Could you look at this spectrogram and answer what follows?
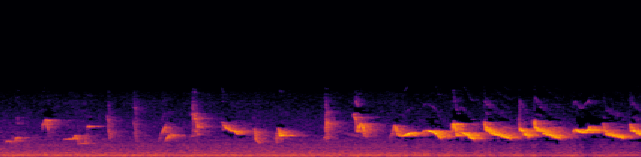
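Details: National first-place champion mountain white-eye singing in gacor, ropel style: rapid chirpy high twittering that builds into a dense run of bright whistled slurs toward the end, over a steady low electrical hum.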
